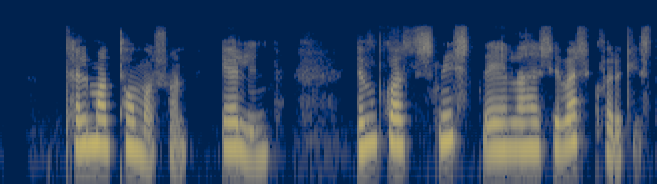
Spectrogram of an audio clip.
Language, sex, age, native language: Icelandic, female, 11, Icelandic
